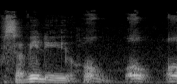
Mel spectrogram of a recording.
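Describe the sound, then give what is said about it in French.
A voice talks briefly, then mimics a marching chant with three rhythmic, evenly spaced "oh" calls, moderately loud, imitating early-morning joggers calling cadence like soldiers. The joggers were children or teenagers, before sunrise. “C'était le bruit des joggeurs matinaux qui les ont réveillés.”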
